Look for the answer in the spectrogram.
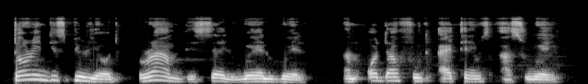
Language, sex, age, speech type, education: Nigerian Pidgin, male, 15-29, spontaneous, tertiary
